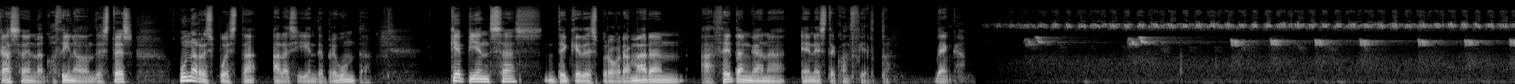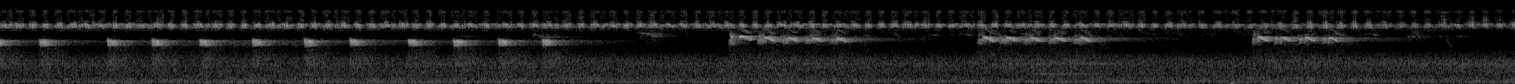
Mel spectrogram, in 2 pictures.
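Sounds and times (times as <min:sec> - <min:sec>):
speech: 0:00.0 - 0:09.7
crickets chirping: 0:09.8 - 0:30.2.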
